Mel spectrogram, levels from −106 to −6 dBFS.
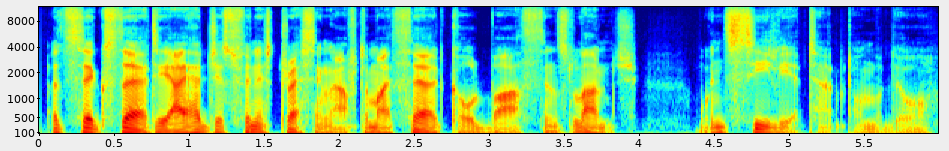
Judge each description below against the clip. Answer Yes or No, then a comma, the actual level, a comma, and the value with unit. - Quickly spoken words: Yes, fast, 210 wpm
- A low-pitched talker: Yes, very low, 80 Hz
